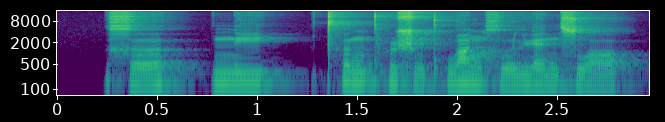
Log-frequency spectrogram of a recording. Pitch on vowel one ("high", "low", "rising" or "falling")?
rising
